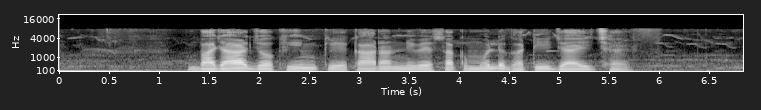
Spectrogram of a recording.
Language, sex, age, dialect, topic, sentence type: Maithili, male, 18-24, Eastern / Thethi, banking, statement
